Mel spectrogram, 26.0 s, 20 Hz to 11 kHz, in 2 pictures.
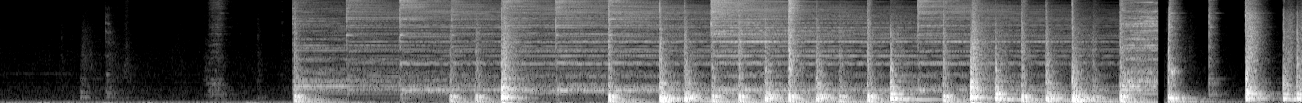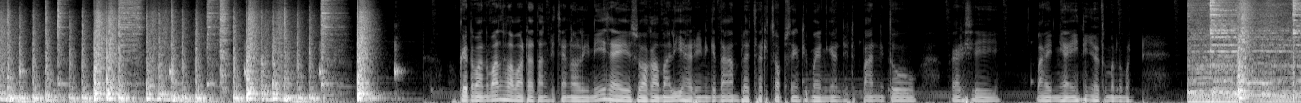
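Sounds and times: drum kit played with sticks: 2.9s - 17.2s, 24.9s - 26.0s.

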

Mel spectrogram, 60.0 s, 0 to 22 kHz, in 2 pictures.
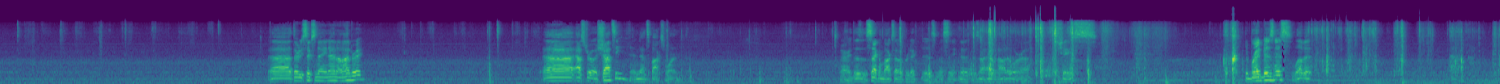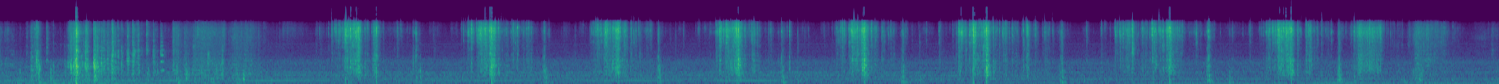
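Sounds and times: foil wrappers tearing: 19.2s - 21.8s, 36.6s - 38.4s, 39.3s - 41.0s, 41.8s - 43.1s, 44.2s - 45.8s, 46.6s - 48.2s, 49.0s - 51.3s, 52.1s - 54.3s, 54.9s - 59.1s
packs rustling: 26.0s - 35.3s, 39.3s - 41.0s, 41.8s - 43.2s, 44.0s - 45.9s, 46.6s - 59.2s.

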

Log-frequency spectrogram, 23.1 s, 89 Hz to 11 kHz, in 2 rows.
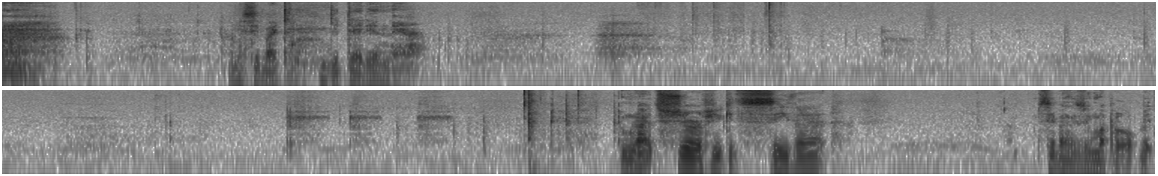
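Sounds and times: low steady hum: 0.0s - 23.0s
person speaking: 2.2s - 4.4s.

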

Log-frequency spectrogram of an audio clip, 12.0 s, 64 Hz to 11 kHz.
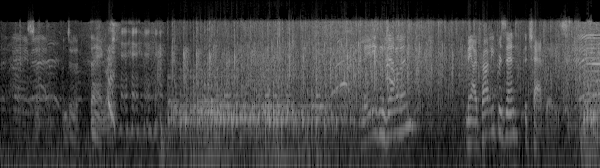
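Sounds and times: crowd clapping: 3.1s - 12.0s.

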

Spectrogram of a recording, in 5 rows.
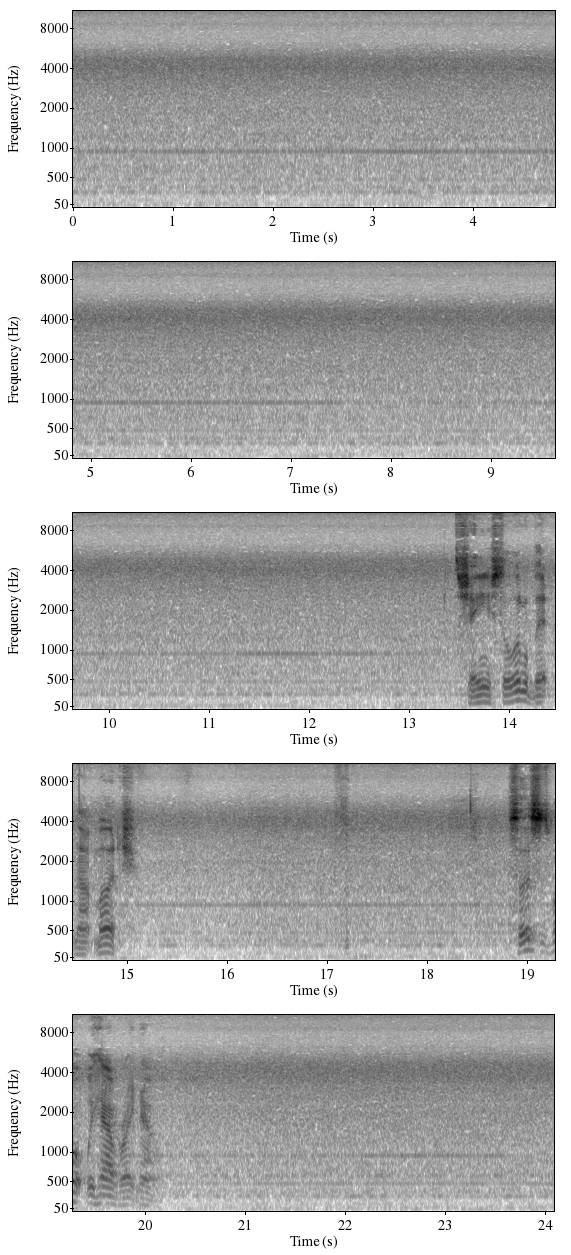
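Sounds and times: steady background hiss: 0.0s - 24.0s.

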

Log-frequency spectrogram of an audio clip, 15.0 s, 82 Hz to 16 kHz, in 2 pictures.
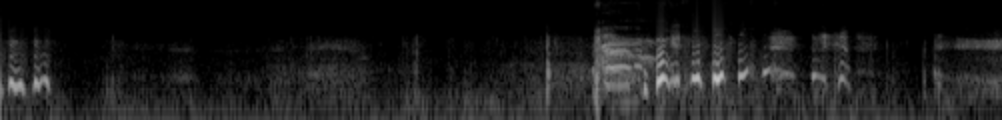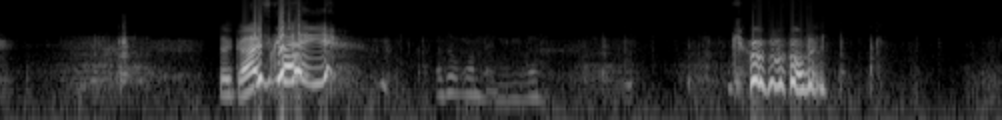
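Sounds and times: breathy laughter: 4.4s - 6.5s.

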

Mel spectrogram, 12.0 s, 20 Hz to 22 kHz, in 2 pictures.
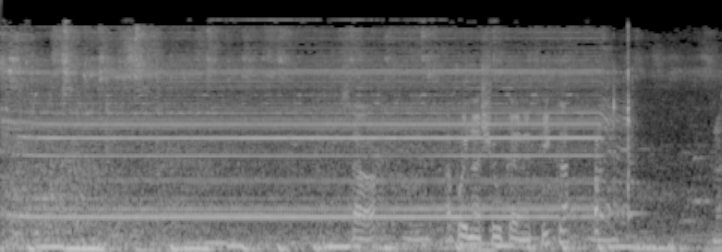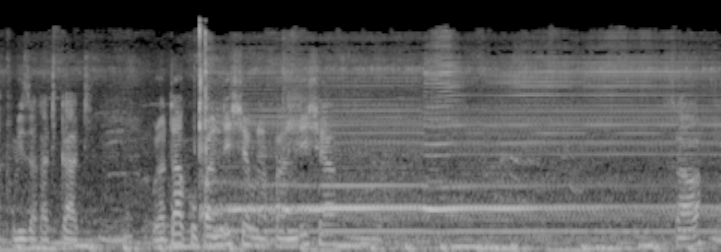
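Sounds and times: hydraulic pump whining: 0.0s - 12.0s
low pulsing throb: 0.0s - 12.0s.

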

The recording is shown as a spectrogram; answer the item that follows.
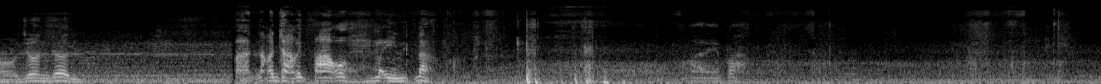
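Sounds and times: fabric rustling: 4.2s - 10.8s.

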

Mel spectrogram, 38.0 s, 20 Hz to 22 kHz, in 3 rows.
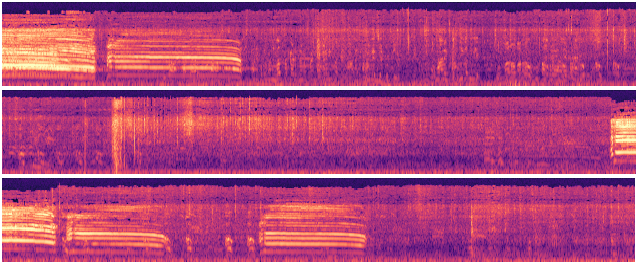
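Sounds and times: man shouting calls to pigeons: 0.0s - 6.0s, 10.2s - 14.8s, 22.4s - 33.1s.

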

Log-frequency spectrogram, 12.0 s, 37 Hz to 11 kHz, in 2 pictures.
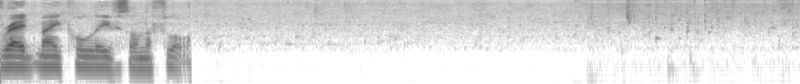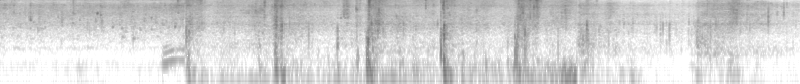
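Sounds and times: footsteps on dirt trail: 7.4s - 11.9s.

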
